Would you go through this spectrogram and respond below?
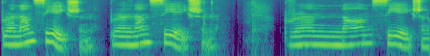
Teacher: The 4th syllable is stressed.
